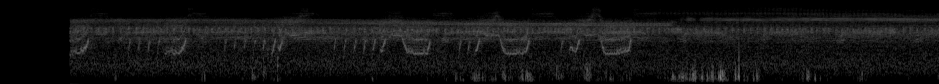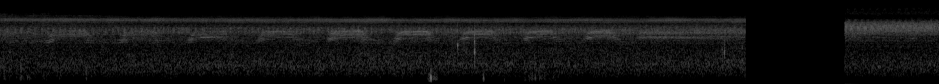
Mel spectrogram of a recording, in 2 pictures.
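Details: Japanese cicadas fill the air with a dense, steady high-pitched buzzing drone. Hooked, rising whistled notes repeat over it about once a second for the first seven seconds, with low rustling and knocks beneath. A short silent break comes near the end.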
